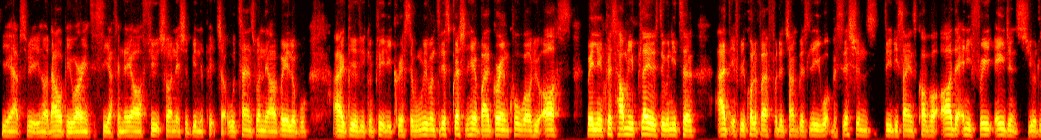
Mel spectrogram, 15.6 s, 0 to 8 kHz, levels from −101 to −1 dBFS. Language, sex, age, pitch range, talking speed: English, male, 20-39, 100-115 Hz, 295 wpm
